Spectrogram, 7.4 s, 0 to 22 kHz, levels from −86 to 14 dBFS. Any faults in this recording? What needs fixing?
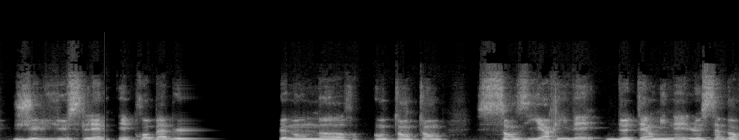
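At 1.05 s there is a CD skip: a brief mute of roughly 15 ms, after which the speech resumes from a different point. A physical knock or a flaw in the disc threw the laser onto another turn of the spiral, so playback lost its place and carried on from elsewhere on the track. To prevent it, re-rip the source with a secure, error-checking ripper from a clean disc, and do not play it live.

From 1.82 s to 2.83 s the audio stalls for about a second in a call audio freeze. The last sound is stretched into a fading buzz or hiss that drops to silence for about 630 ms, and the speech then resumes at "mort en tentant sans" with nothing lost. This is likely packets being delayed in transit until the receiver's jitter buffer ran dry. The filler covers about 993 ms, and everything after it arrives later by that amount. To prevent it, record the call locally at each end, or use a connection with steadier latency and a deeper jitter buffer.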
